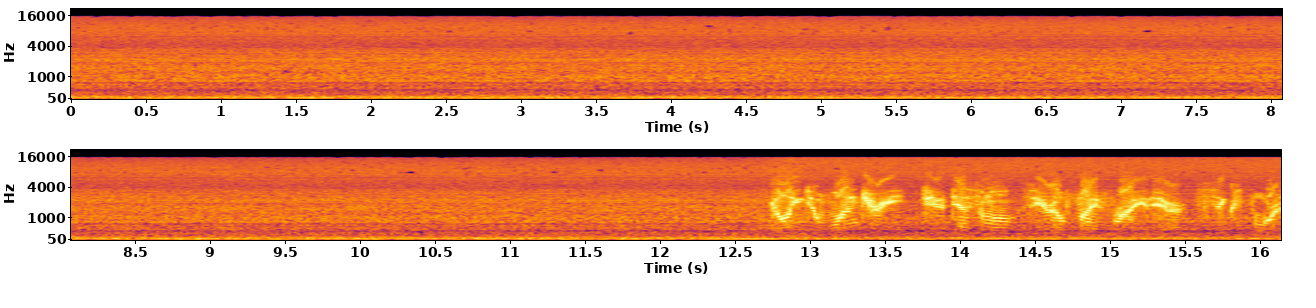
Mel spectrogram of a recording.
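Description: Jet engines hum steadily and low at idle.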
